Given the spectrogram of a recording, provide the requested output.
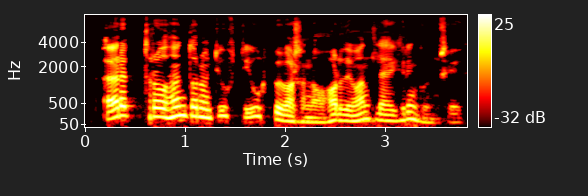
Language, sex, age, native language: Icelandic, male, 30-39, Icelandic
